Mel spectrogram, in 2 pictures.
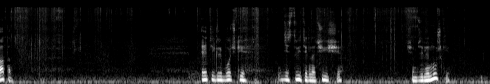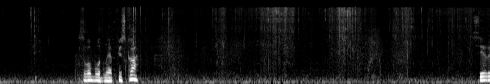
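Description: Dry pine needles rustle and crackle as a hand digs through them.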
